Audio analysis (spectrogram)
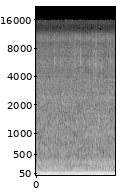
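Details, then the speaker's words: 1979 Porsche 924 with new motor mounts and adjusted fuel pressure, warming up with water temperatures of about 53–63°, spilled fluid smoking off the exhaust: deep, even four-cylinder rumble with no knocks; normal idle. "But look at that, that's uh the motor is happy to be sitting right. Thing warms right up, okay."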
